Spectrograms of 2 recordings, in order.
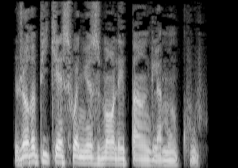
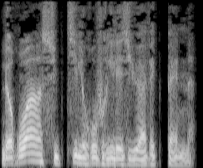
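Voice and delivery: plain reading voice

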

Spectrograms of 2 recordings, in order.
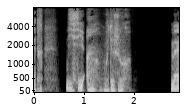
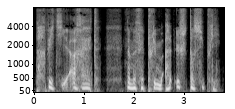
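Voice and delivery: much higher, breathless begging; pleading; 11 semitones higher than usual. A narrator's reading. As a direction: plead for the pain to stop.

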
